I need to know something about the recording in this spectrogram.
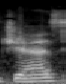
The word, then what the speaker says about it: Gez: I used to say her name wrong too, and now I know it's pronounced Jez, even though it's G-E-Z.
